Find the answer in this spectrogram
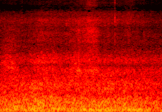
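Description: Steady wind noise rumbling on the microphone, with surf on the beach behind it.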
